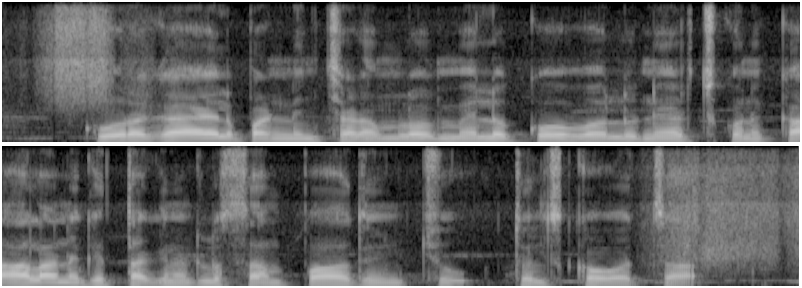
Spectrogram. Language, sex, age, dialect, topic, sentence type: Telugu, male, 31-35, Southern, agriculture, question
